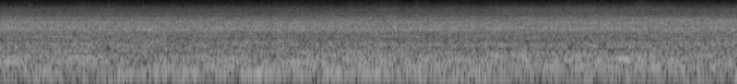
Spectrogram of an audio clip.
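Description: Steady, low outdoor background rumble with no distinct events.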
